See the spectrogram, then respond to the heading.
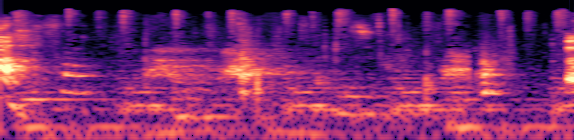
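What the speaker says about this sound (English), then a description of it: "Oh, that's a happy dog." A happy dog gives a few soft yips and whimpering bow-wows at moderate distance, mixed with low room noise and some voices.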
